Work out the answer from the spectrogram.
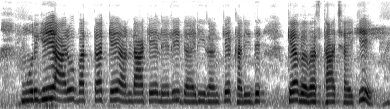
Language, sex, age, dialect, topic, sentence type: Maithili, female, 41-45, Angika, agriculture, question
